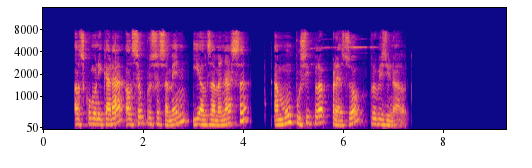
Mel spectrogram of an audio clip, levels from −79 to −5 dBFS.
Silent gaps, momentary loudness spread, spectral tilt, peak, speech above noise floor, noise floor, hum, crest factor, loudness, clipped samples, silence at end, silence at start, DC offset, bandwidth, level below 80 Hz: 4.28-4.40 s; 8 LU; -3.5 dB/octave; -2 dBFS; over 72 dB; under -90 dBFS; none; 18 dB; -18 LUFS; under 0.1%; 2 s; 0.6 s; under 0.1%; 8.4 kHz; -54 dBFS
